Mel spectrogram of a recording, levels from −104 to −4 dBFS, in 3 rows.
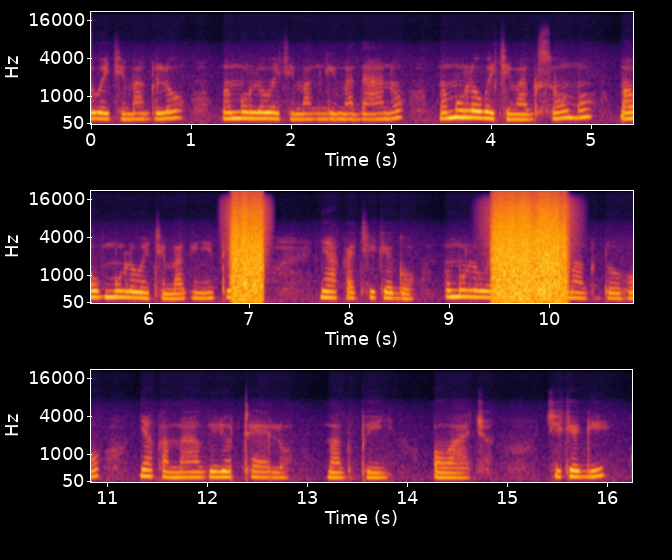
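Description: At 6.69 to 7.26 s, and again from 9.23 to 10.39 s, the speech is hit by a wireless microphone noise hit: the FM radio link fades as reflected signals cancel, so receiver hiss surges over the voice for roughly half a second, then just over a second. Each sounds like a swish of static. A spectrogram shows broadband noise filling the whole band, and the waveform shows a thickened, fuzzy floor.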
